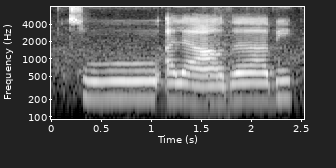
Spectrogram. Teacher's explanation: یہاں پر مد آ رہا ہے واو کے اوپر، اور واو مدہ بھی آ رہی ہے، تو اس کو 3 سے 4 الف کی مدار کھینچیں گے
